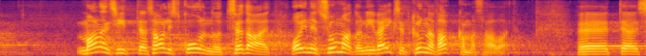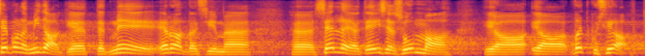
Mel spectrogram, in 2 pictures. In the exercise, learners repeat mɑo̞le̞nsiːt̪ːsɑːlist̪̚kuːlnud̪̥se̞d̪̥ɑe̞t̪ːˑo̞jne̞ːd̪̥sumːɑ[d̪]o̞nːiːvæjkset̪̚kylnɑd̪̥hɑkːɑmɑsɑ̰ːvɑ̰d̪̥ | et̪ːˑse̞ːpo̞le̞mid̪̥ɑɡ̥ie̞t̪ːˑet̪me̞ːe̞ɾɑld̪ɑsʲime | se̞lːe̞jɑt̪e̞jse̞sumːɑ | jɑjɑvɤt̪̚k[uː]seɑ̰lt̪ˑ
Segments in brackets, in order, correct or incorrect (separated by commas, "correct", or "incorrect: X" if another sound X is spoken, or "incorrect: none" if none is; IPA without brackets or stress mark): correct, incorrect: u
